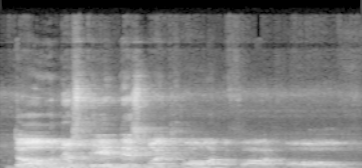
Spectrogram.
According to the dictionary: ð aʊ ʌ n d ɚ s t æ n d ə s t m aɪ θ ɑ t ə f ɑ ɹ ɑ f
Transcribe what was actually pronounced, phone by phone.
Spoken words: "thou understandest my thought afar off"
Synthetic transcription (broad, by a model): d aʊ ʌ n d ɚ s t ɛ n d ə s m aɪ f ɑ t ə f ɑ ɹ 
